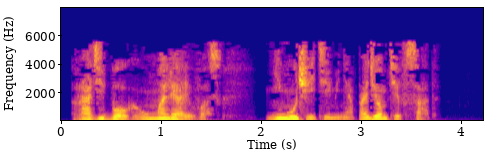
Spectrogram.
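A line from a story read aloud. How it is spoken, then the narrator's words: Agitated whisper. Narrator (Russian): Старцев ... сказал Екатерине Ивановне шепотом, сильно волнуюсь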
